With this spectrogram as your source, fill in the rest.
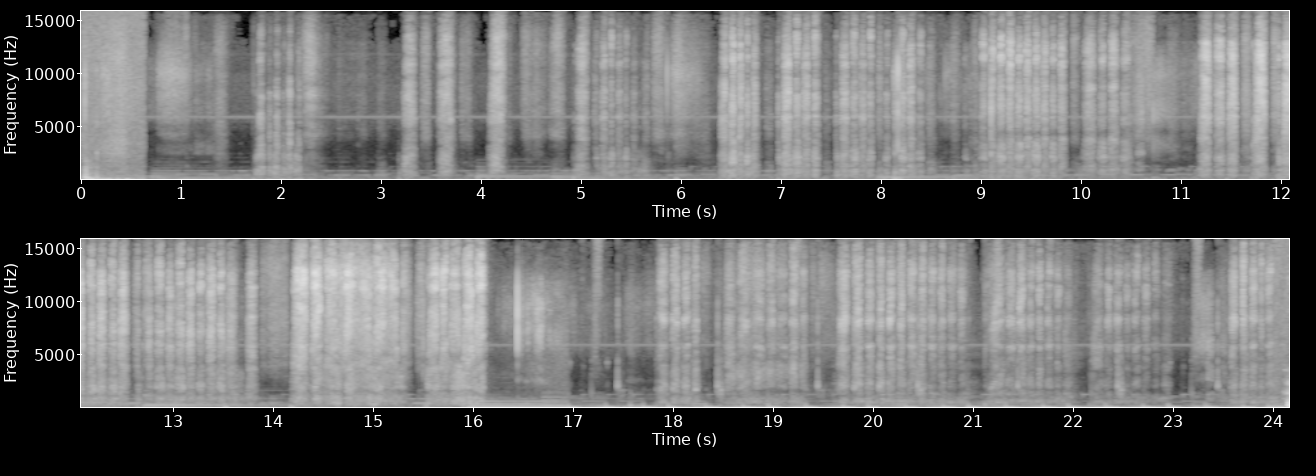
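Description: A Staedtler Jumbo felt-nib pen writes on a paper-feel screen protector on a BOOX Note Air e-reader, giving soft, close scratchy strokes in irregular bursts, with a steady low hum joining partway through.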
